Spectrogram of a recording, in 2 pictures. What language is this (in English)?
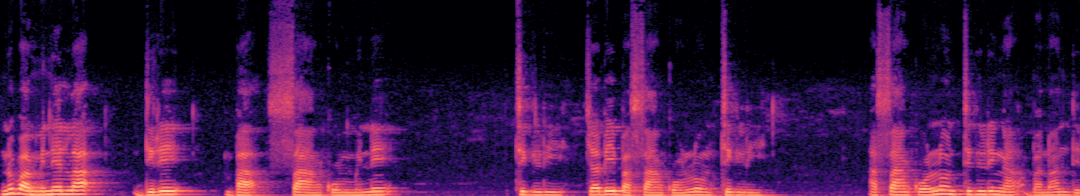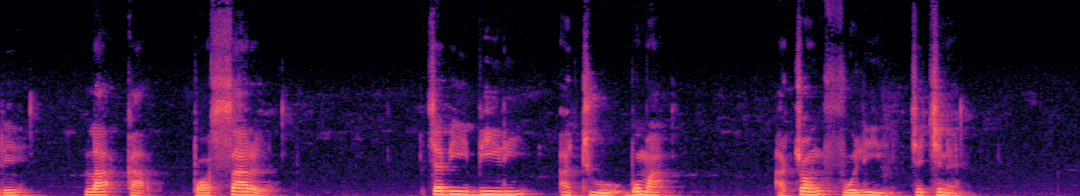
Southern Dagaare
